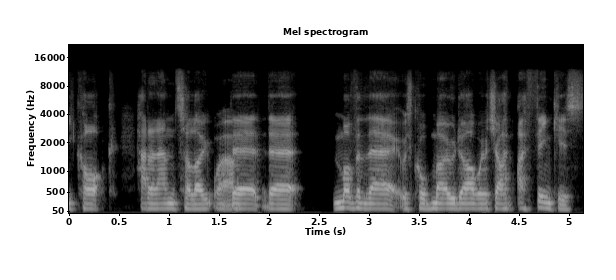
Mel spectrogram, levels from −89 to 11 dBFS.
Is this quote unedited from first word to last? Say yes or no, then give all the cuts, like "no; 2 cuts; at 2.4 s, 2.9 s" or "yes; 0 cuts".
yes; 0 cuts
